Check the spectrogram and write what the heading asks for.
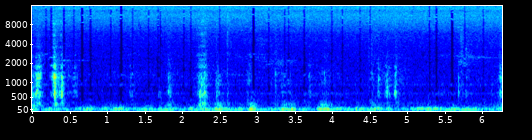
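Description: A low, steady hum with a few faint clicks.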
